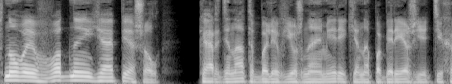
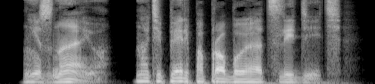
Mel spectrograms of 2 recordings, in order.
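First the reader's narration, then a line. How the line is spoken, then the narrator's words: Grumbling mutter. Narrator (Russian): буркнул бог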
